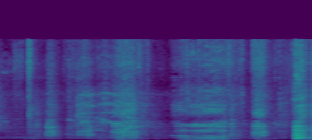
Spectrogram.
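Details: Doberman panting: breathy, noisy bursts of uneven length with faint low voiced tones beneath, separated by short pauses, ending in one sharper, louder huff.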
